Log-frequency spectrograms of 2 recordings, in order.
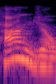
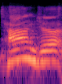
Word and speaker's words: Tanja: And Tanja, I think that's how you pronounce her name. It's Tonja, so I assume that's Tanja.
